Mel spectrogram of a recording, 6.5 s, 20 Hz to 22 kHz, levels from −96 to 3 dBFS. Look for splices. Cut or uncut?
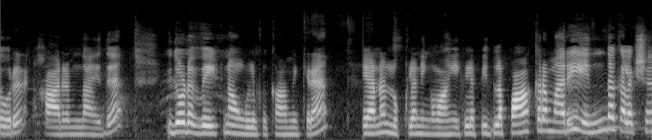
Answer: cut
